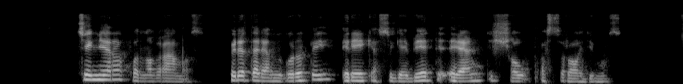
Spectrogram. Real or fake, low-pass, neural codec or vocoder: fake; 10.8 kHz; codec, 24 kHz, 3 kbps, HILCodec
